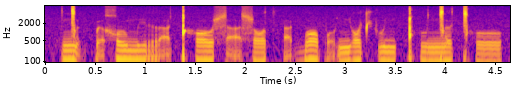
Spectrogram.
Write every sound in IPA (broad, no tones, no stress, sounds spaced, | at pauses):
ŋ͡ǀ ə̰ k͡p ə̰ χ u m i r a̰ ǃʰ ɔ o̯ ɬ a̰ ɬ ɔ t͡sʼ a̰ ɡ͡b ɔ p ɔ̰ ɲ ɔ t͡ʃʼ u ɲ ǃʰ u ŋ͡ǀ ə ǀʰ o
